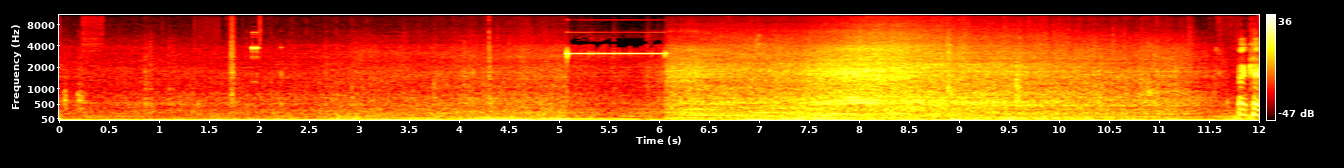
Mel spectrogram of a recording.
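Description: A key-programming tester gives one steady, high electronic beep about a second long, about five seconds in. After it, a rushing noise swells and fades over several seconds.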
